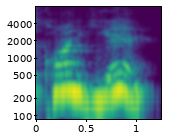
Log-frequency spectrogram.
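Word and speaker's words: Kuan Yin: You got the goddess Quan Yen. Her name is spelled K U A N Y I N.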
